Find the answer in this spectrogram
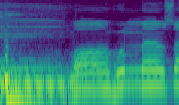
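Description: Group sholawat singing with percussion ends in a last stroke and a fading held note. About a second in, a single male voice begins chanting alone, unaccompanied, its pitch bending and ornamented.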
